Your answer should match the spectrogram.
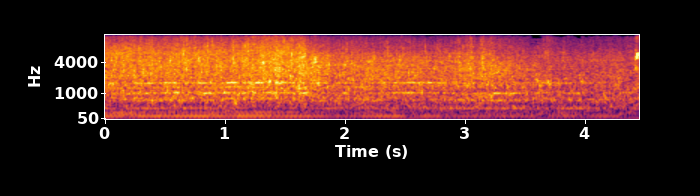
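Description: Yamaha 50 hp outboard motor running at a steady speed as the boat moves, a low even hum with water rushing past the hull.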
